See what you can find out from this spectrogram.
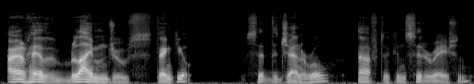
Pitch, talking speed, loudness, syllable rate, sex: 95 Hz, 140 wpm, -21 LUFS, 4.9 syllables/s, male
